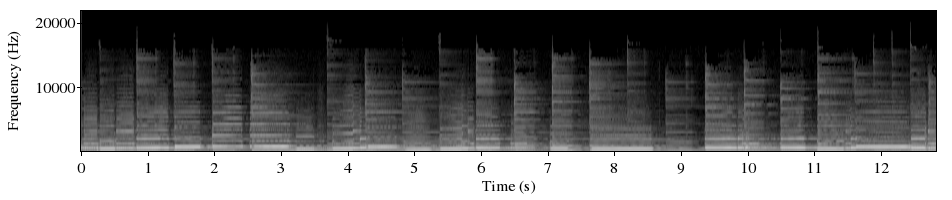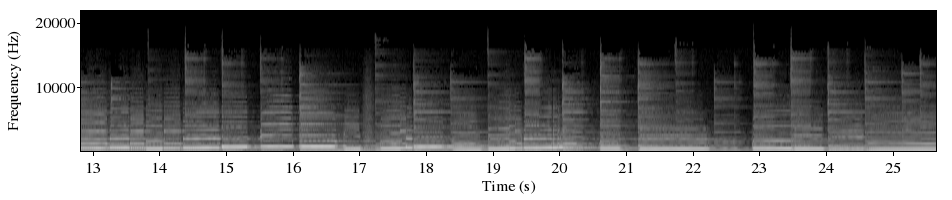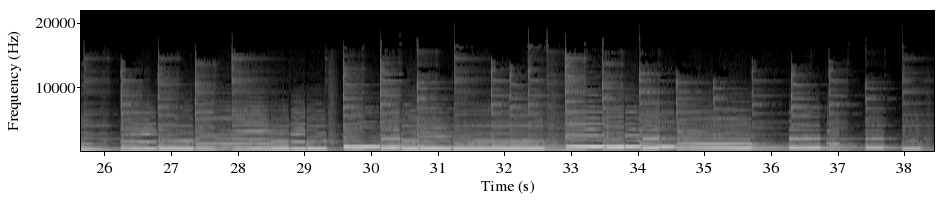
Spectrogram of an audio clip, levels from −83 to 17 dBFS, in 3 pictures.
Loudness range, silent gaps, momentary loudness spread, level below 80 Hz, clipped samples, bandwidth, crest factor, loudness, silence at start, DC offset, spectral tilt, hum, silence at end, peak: 4 LU; none; 9 LU; -44 dBFS; under 0.1%; 16 kHz; 12 dB; -16 LUFS; 0 s; under 0.1%; -5 dB/octave; none; 0 s; -4 dBFS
